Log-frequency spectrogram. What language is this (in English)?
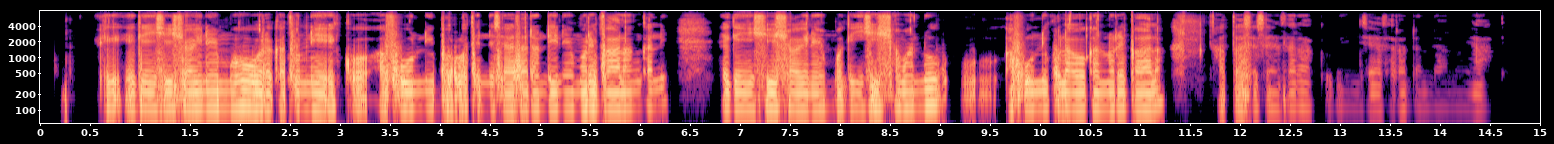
Sidamo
